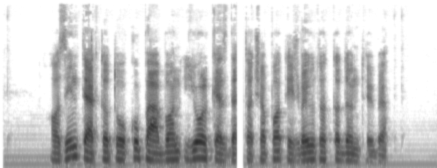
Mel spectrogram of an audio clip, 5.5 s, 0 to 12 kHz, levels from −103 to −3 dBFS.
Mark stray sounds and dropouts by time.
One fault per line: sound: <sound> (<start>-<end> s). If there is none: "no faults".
sound: dropout (2.9-3.0 s)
